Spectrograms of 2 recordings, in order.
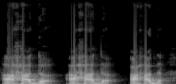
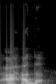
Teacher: দাল আবার একটু ইকো সাউন্ড হয়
